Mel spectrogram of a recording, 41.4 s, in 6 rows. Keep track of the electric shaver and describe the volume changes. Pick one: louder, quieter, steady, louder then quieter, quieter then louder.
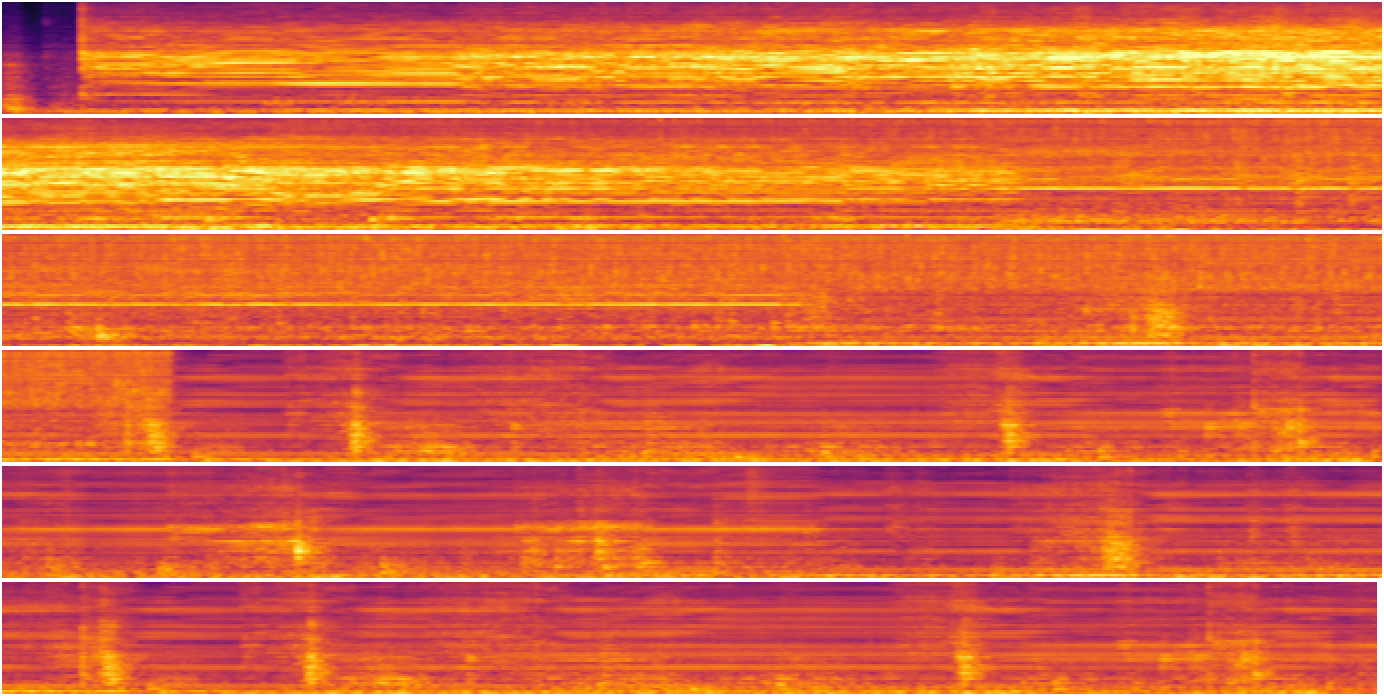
quieter.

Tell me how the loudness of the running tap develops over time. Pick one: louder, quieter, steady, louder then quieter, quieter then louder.
louder.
